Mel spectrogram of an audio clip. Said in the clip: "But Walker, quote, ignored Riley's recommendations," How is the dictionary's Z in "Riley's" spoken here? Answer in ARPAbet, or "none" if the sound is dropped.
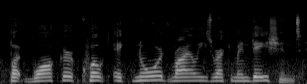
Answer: Z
